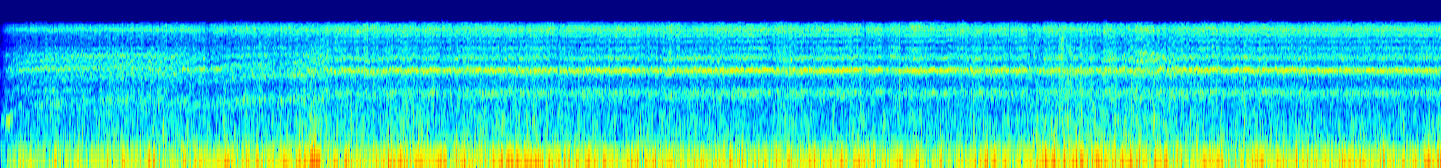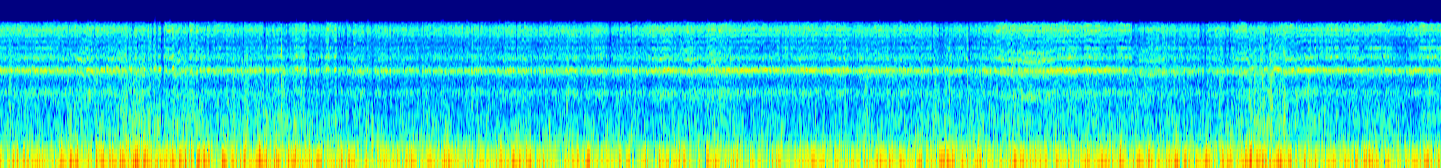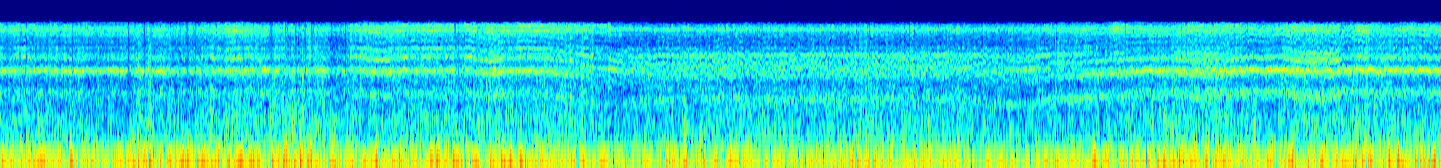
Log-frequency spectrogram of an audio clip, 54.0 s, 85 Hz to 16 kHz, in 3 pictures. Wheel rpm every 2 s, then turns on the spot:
120, 180, 230, 230, 230, 230, 230, 220, 230, 230, 230, 230, 230, 230, 230, 230, 230, 230, 230, 230, 230, 210, 160, 160, 180, 220, 230.
none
